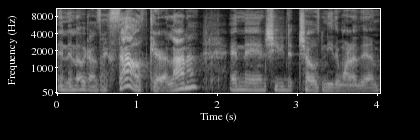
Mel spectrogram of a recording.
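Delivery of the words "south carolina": half-hearted put-on Southern Louisiana accent, higher. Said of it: "You gave them a partial New Orleans accent".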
